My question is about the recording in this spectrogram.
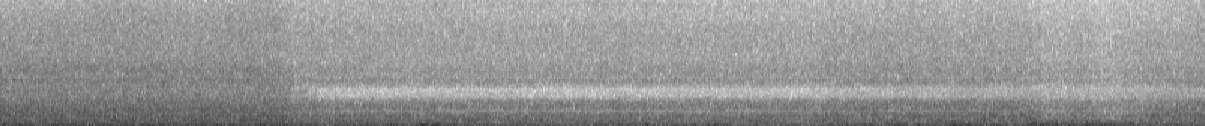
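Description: Heavy surf breaking and rushing against a rocky shore in a steady wash of noise, with wind buffeting the microphone.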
